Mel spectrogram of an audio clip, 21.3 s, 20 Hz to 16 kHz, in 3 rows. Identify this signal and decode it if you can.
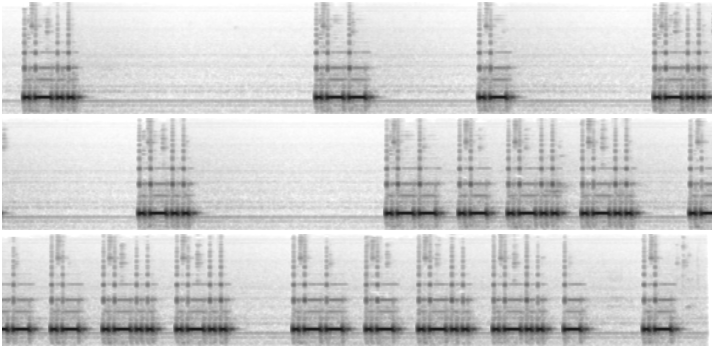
Morse code, heard as a keyed tone, about 22 wpm, spaced as for 19 wpm, 580 Hz. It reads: L W A L L WALL WALL WALLT A
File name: 2of4-words-1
